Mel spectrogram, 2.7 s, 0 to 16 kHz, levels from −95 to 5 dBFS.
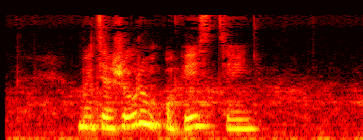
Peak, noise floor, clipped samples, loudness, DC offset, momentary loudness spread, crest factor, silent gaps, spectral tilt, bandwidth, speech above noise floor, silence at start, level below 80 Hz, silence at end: -8 dBFS; -46 dBFS; under 0.1%; -23 LUFS; under 0.1%; 14 LU; 16 dB; none; -5.5 dB/octave; 11.5 kHz; 24 dB; 0.1 s; -58 dBFS; 0 s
